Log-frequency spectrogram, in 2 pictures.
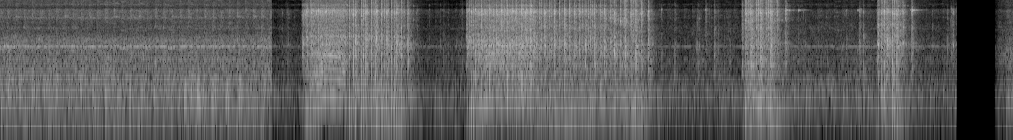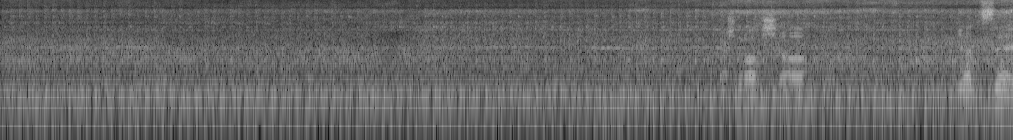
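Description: An engine idling steadily, with loud bursts of hissing in the first half: a long one about three seconds in, a longer one about a second later, then two short ones. The sound drops out completely for a moment just before the middle.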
